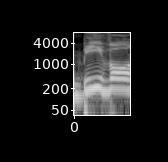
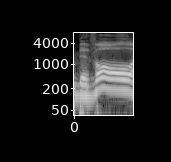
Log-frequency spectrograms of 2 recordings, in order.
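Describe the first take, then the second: First: "Bivol" said as BEE-vol; alternative pronunciation. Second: "Bivol" said as bih-VOL; short first vowel in "Bivol", stress on the second syllable; alternative pronunciation. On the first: Commentator listing ways to say "Bivol", as BEE-vol. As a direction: stress the first syllable of "Bivol", with a long ee. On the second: Commentator listing ways to say "Bivol", as bih-VOL. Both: Shown as a demonstration. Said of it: "twenty-five different ways to pronounce Bivol".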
